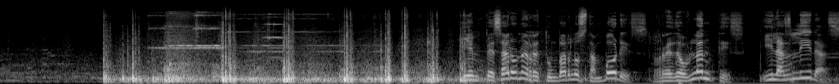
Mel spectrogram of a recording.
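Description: A group of children beats drums loudly together.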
